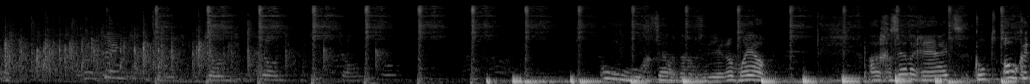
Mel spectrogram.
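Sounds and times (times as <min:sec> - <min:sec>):
sharp evenly spaced claps: 0:00.0 - 0:04.0
speech: 0:06.1 - 0:08.1, 0:08.7 - 0:10.2.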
